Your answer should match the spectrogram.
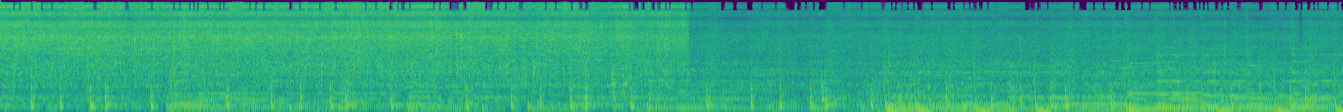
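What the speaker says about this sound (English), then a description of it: "add this ajwain leaf in the pan and saute nicely" Ajwain leaves sautéing in a pan for a South Indian yogurt soup, giving a steady, close sizzle that starts dense and bright, then settles into a softer fry with intermittent stirring scrapes.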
